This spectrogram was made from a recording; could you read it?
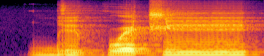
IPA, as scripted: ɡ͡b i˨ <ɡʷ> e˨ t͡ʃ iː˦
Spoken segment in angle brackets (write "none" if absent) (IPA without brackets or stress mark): kʷ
